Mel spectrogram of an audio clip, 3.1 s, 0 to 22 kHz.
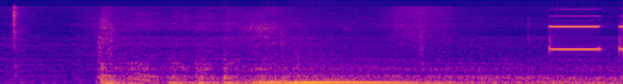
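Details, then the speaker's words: Mercedes-Benz CL550 started at home after shop repair of a no-start, with subwoofers on: starter catches fast into a deep, steady rumble easing to idle, chime beeps after; clean start, owner says it sounds better. "It even sounds different. Also, it sounds better upon starting."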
